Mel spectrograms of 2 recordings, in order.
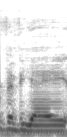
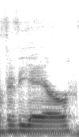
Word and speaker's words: Vivier: Clare Vivier, or Vivier, how it's spelled. She's French.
